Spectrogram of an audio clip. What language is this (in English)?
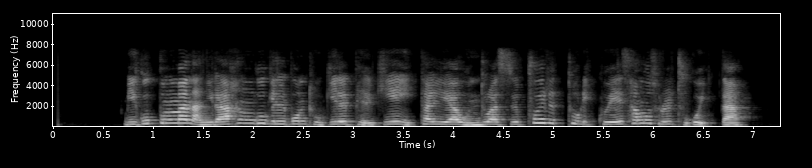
Korean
